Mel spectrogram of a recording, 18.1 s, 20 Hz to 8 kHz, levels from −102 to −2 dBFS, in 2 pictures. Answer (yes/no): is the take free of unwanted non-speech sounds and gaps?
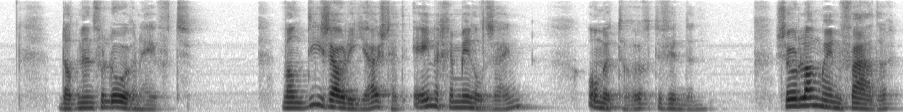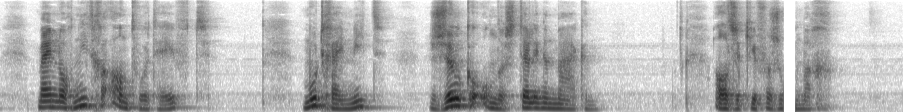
no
